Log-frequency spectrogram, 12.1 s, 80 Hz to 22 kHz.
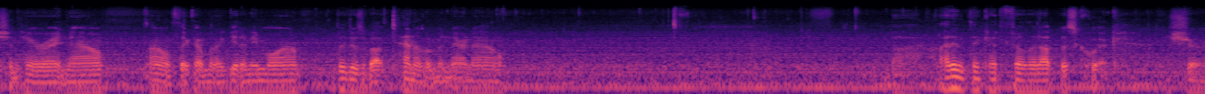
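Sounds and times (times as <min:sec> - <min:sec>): aquarium pumps humming: 0:00.0 - 0:12.0.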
